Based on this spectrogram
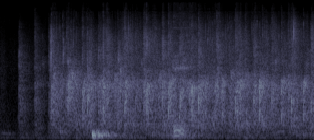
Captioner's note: applause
